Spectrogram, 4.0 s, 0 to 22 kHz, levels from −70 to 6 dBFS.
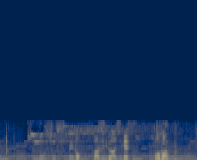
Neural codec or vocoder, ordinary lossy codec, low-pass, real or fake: none; none; 5.4 kHz; real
